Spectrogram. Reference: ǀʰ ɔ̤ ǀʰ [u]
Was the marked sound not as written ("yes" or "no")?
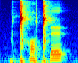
yes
